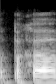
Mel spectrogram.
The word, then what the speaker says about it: Buka: B-U-K-A. It is pronounced like the wrestler, Booker, but just spelled differently.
